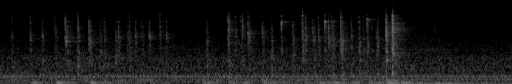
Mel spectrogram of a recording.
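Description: Computer keyboard keys clatter in a quick, uneven stream with short pauses while a link URL is typed, close and fairly quiet over a steady low hum.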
